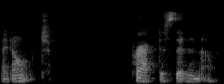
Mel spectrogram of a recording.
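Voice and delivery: ordinary delivery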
